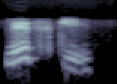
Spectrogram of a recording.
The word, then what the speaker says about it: Nietzsche: Nietzsche.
